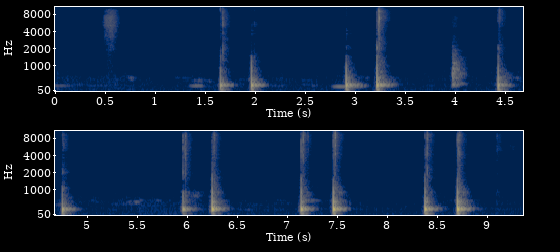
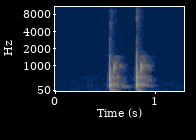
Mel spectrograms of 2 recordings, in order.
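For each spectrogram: First: tympanic percussion note over an air-filled space. Second: dull chest percussion note (fluid or solid beneath).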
